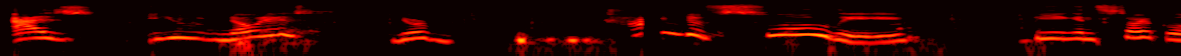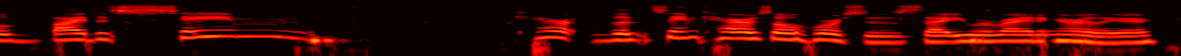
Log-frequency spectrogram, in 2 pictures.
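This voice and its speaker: A woman narrating as game master of a tabletop game, lively and playful, laughing now and then. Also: high-pitched, slow pace, low-quality recording.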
